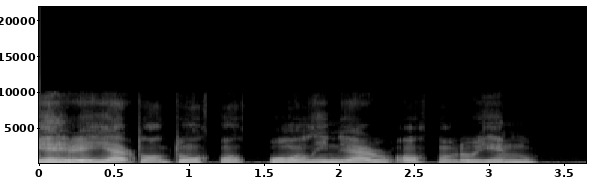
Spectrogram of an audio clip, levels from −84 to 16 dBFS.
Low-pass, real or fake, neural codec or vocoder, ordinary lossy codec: 9.9 kHz; fake; autoencoder, 22.05 kHz, a latent of 192 numbers a frame, VITS, trained on many speakers; none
